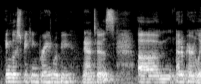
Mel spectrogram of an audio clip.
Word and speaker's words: Nantes: So I spelled it out N-A-N-T-E-S, which in my English speaking brain would be Nantes. And apparently it's pronounced no. Like, so basically similar to N-O-N-T. So a lot of sounds don't really happen there.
